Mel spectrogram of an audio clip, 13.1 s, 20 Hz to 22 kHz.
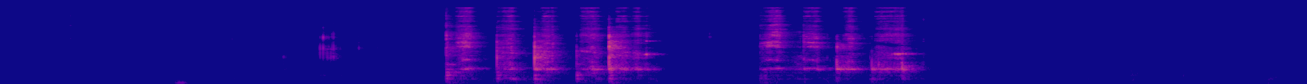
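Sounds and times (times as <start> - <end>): knife chopping on wooden board: 4.5 - 6.5.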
